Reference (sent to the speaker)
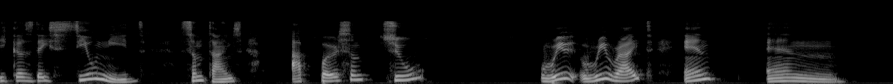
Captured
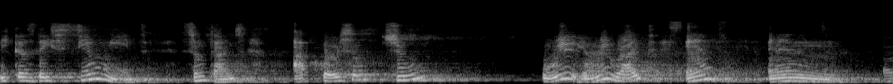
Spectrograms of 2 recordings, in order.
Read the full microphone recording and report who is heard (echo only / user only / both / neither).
both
